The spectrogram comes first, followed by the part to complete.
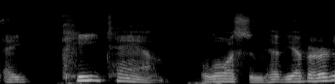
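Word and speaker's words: qui tam: the false claims Act is something called a ketam lawsuit have you ever heard of this I'm not most people have not it's spelled q-u-i-t-a-m you actually goes back to English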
